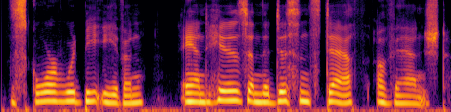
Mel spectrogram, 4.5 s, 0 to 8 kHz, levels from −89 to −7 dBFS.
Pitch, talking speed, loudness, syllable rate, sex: 185 Hz, 160 wpm, -19 LUFS, 4.4 syllables/s, female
